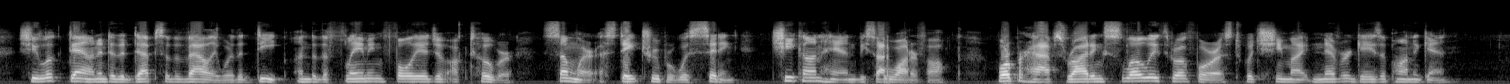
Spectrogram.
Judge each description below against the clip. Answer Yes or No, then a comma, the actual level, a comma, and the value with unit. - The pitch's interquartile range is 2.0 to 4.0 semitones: Yes, average, 3.0 semitones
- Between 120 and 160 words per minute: No, average, 170 wpm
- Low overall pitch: Yes, low, 125 Hz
